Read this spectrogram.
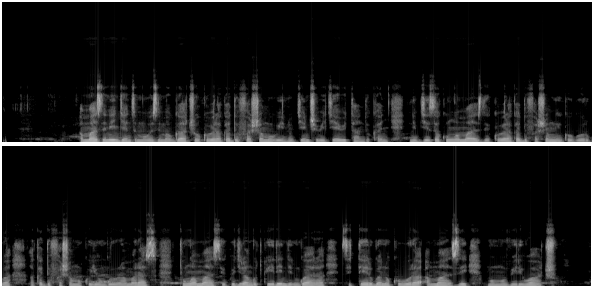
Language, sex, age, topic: Kinyarwanda, female, 18-24, health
